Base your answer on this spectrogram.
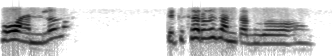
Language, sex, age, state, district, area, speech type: Marathi, female, 18-30, Maharashtra, Amravati, urban, conversation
